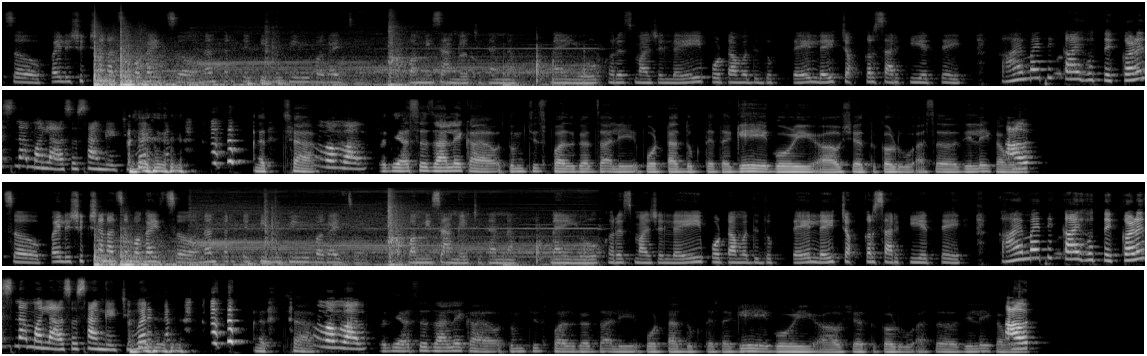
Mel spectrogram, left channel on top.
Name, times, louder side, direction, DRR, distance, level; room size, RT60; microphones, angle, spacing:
voice 1, 0.0-3.7 4.1-5.1 5.5-12.9 13.5-13.8 14.5-15.1 21.5-21.7, right 6 dB, 40° right, 0.6 m, -27 dB
Fireworks, 0.9-6.0, left 1 dB, 45° left, 0.9 m, -31 dB
sound 1, 1.7-6.1, right 6 dB, 75° right, 0.8 m, -38 dB
voice 2, 2.4-2.9 4.6-4.7 12.7-13.3 14.0-14.6 15.2-21.6, left 5 dB, 85° left, 0.5 m, -29 dB
5.3 x 4.4 x 4.2 m
head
